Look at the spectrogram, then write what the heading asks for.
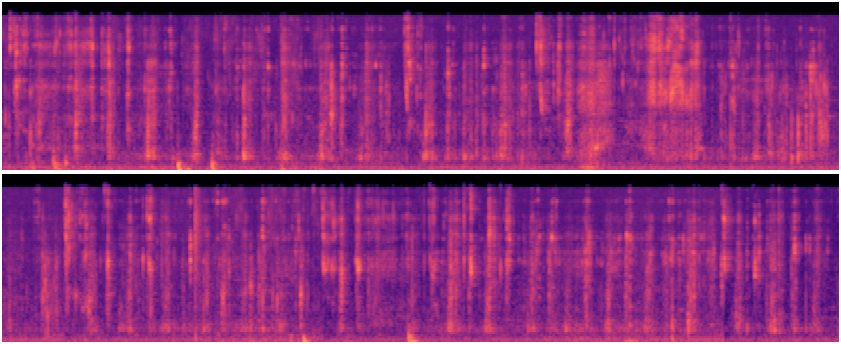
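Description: Close-miked chewing and wet mouth sounds of a person eating leafy vegetable soup with meat by hand: irregular smacking clicks throughout, with one brief louder hiss about six and a half seconds in.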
